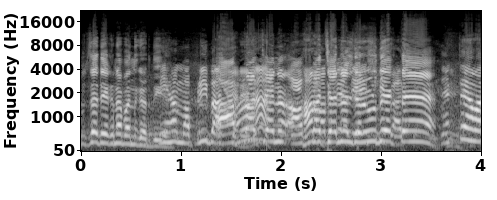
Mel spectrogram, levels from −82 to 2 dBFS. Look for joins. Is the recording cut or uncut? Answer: uncut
